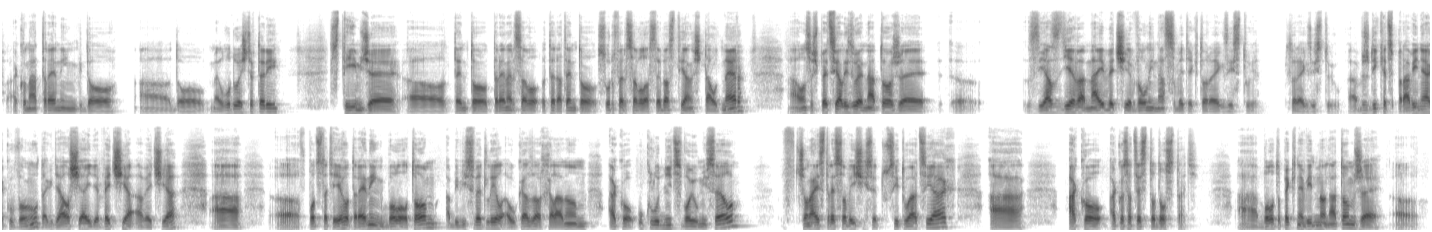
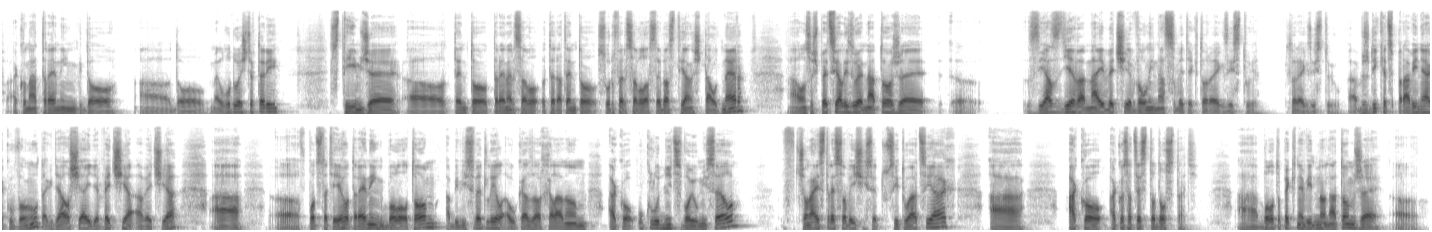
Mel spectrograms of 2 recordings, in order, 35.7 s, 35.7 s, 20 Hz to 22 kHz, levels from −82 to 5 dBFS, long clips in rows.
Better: second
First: thin; very slightly; fading below 250 Hz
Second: none

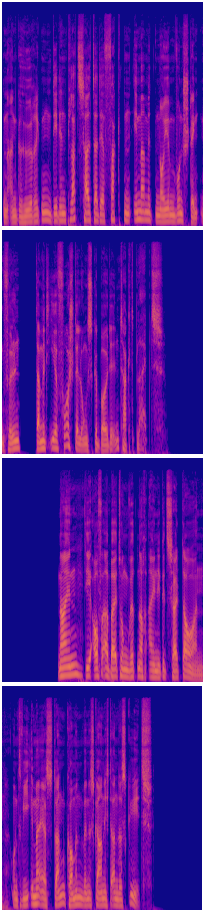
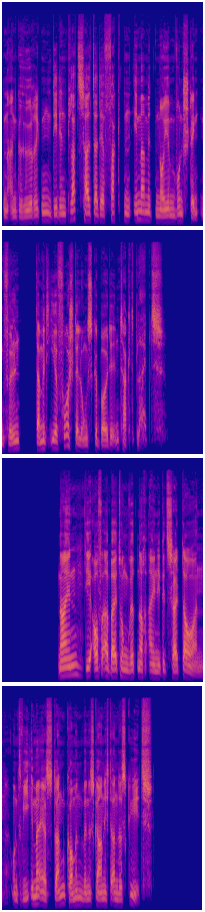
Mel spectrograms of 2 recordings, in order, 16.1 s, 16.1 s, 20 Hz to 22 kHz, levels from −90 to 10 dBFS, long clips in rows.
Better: first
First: none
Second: thin; somewhat; fading below 300 Hz

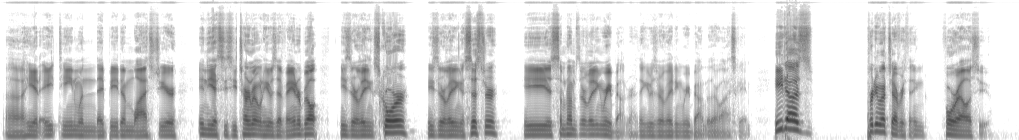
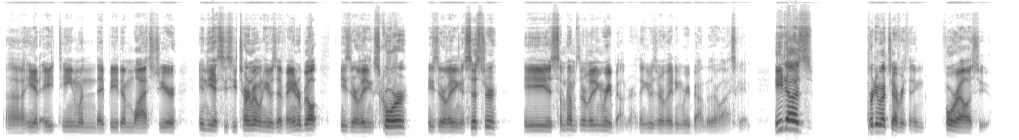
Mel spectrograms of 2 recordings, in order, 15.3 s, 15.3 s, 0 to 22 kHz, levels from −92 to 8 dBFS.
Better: first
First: none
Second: thin; somewhat; fading below 350 Hz

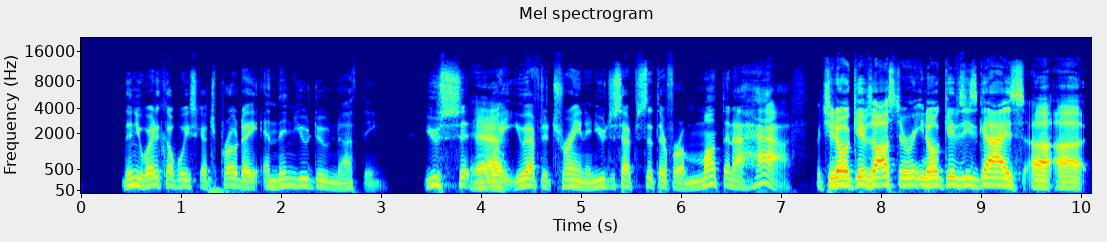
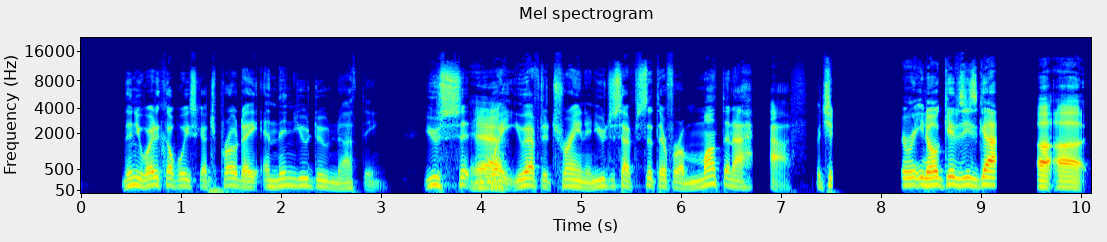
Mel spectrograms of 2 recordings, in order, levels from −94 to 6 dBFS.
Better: first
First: none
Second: audio cutting out; at 6.5 s, at 7.5 s for 0.5 s and at 9 s

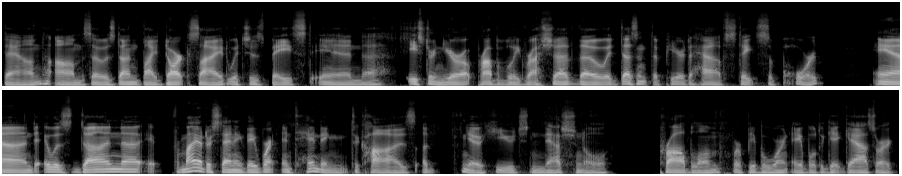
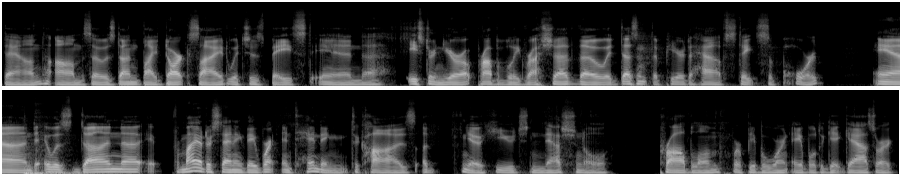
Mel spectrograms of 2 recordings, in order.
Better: first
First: none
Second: door banging; noticeable; at 9 s; peak 9 dB below the speech

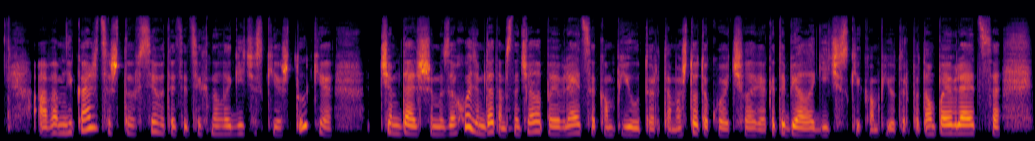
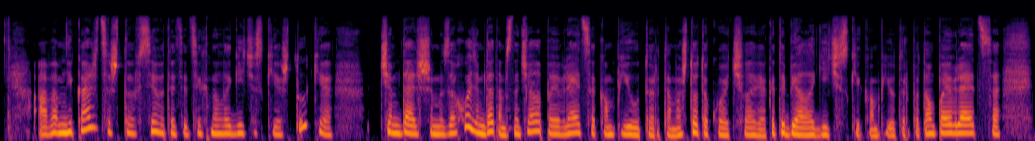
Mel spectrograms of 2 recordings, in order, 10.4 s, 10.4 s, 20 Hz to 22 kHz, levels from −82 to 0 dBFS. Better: second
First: thin; very; fading below 350 Hz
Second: none

